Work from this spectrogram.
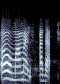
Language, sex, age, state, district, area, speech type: Bodo, female, 30-45, Assam, Kokrajhar, urban, conversation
